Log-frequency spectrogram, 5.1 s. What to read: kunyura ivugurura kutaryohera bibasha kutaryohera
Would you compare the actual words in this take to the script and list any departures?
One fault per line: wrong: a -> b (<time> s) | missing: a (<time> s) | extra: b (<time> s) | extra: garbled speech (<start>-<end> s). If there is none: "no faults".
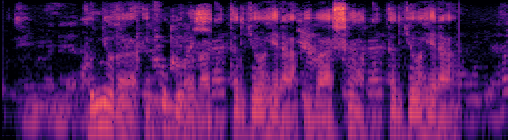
no faults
